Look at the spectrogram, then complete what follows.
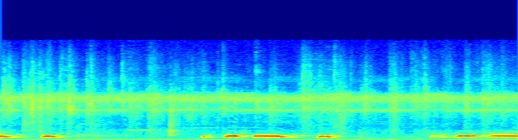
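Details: Spotted dove used as a decoy, noted for its whistle-like voice, calling a series of mellow, hooting coos, some single and some joined into longer phrases, loud and close.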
